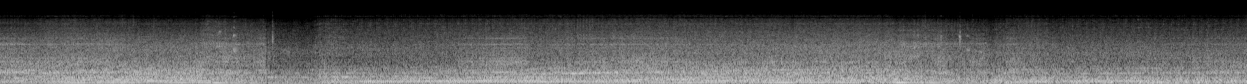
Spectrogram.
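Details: Willys CJ-2A with its T-90 transmission rebuilt using the cheapest eBay parts, cruising near 40 mph on the road test: steady drone with no gear whine or clunks, pulling cleanly; transmission working normally.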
